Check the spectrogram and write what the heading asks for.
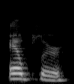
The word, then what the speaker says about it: Aelper: It's an A with an umlaut. That makes Yeah, sense. Yeah. Is the short for the umlaut. Which exactly. would normally sound like elf. Elpler, Elpler.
